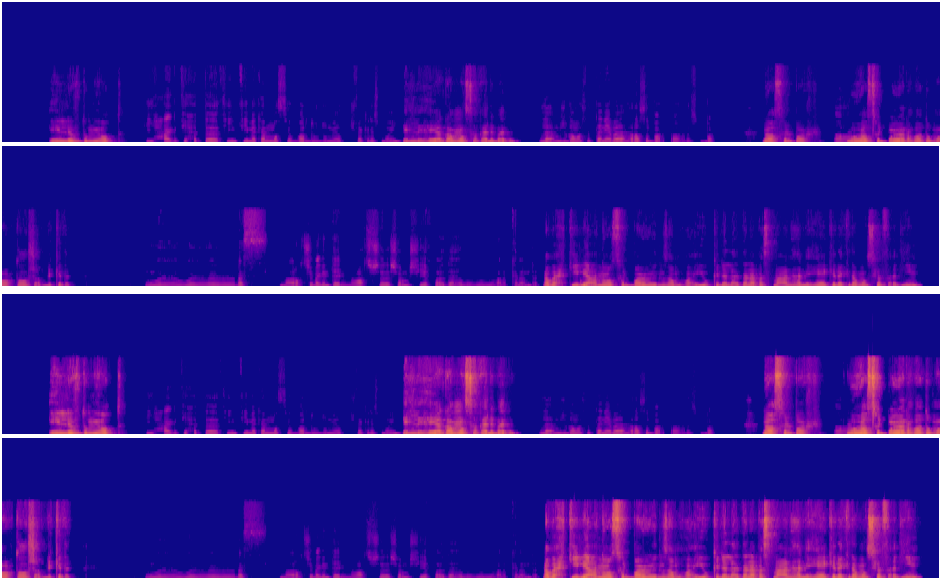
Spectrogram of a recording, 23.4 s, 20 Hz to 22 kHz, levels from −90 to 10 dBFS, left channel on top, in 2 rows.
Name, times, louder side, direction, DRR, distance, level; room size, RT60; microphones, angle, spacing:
voice 1, 0.6-1.4 5.0-6.4 9.5-10.2 10.6-12.6 18.5-23.2, right 7 dB, 70° right, 0.5 m, -34 dB
voice 2, 1.8-5.0 6.7-8.9 10.4-10.7 13.5-18.4, left 2 dB, 30° left, 7.3 m, -55 dB
head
